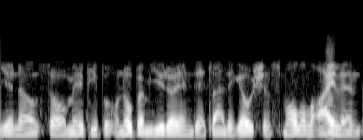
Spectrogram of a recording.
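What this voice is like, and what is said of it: Austrian-accented English. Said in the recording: “my funny accent ... I'm originally from Vienna, Austria”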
